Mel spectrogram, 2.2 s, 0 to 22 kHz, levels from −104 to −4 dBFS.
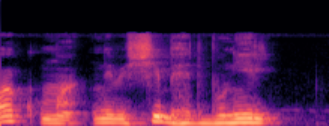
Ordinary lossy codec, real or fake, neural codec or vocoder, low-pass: MP3, 64 kbps; real; none; 7.2 kHz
